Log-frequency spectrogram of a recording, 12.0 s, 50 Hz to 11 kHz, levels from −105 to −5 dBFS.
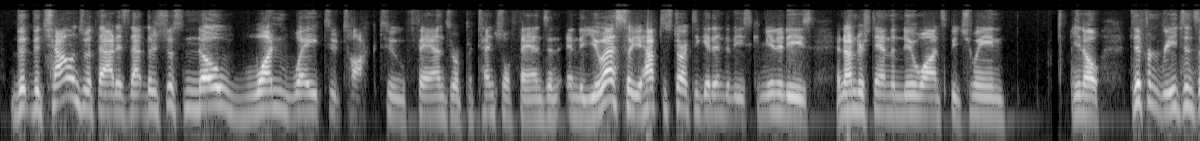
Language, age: English, 30-49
